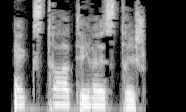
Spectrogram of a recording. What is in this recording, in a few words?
"extraterrestrisch", German; adjectives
